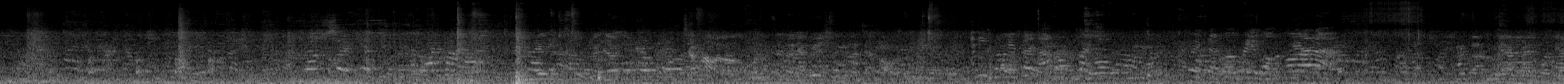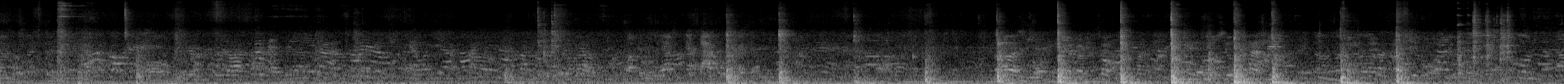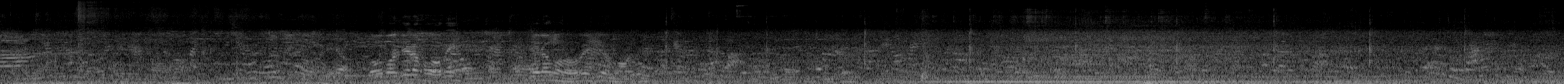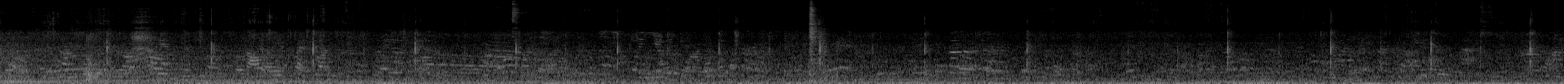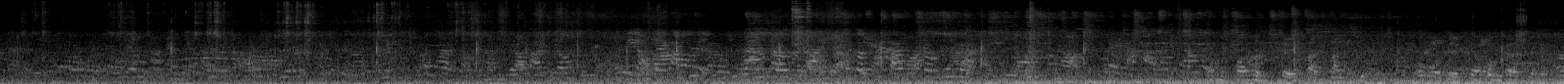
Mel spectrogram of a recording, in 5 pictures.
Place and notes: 新埔市場, 板橋區, New Taipei City - Walking through the traditional market
Walking through the traditional market
Please turn up the volume a little. Binaural recordings, Sony PCM D100+ Soundman OKM II
Banqiao District, New Taipei City, Taiwan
